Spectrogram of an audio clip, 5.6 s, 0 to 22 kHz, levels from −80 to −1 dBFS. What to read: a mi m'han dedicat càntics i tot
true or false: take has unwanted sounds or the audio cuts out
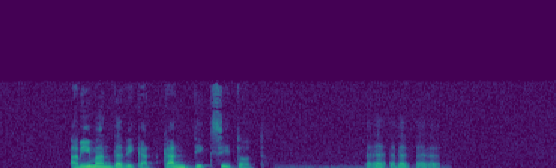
true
